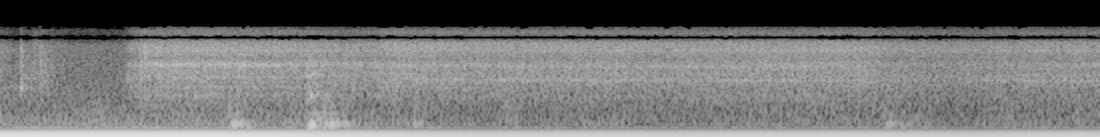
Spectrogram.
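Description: Small electric motors and plastic gears of a remote-controlled Lego Technic excavator whirring with a steady hiss as the boom and bucket move. It is loudest in the first second, then eases slightly.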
